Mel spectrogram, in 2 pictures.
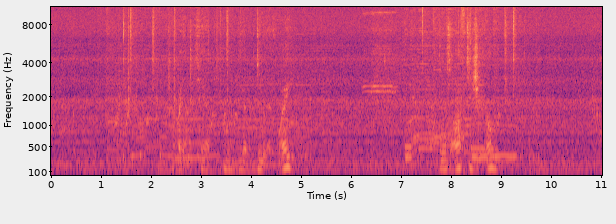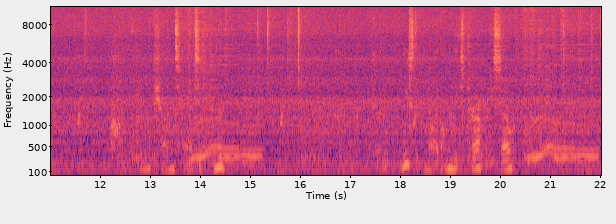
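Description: Chiptune game music plays steadily.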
